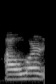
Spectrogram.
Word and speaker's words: hour: person bisa dibahas ya hour itu depannya memang ha tapi pengucapannya hour hanya tidak disebut makanya menggunakan and his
